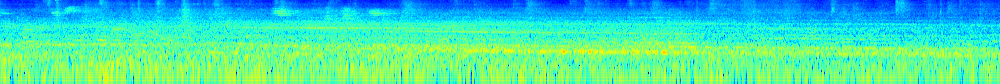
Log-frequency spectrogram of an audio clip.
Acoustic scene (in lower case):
subway station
